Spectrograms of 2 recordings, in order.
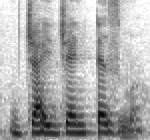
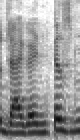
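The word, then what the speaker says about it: gigantism: disorder is known as जाइज एट जम कई लोग इसको जाइगर जम भी प्रोनाउंस करते हैं दैट्ची जैसा करना है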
